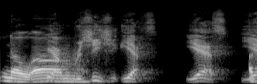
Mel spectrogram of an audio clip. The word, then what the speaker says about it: Rashid: Rashid. No. Rashid.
